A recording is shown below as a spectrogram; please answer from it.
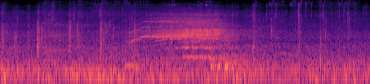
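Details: A colt neighing: a loud whinny that rises sharply, then holds a long wavering tone with stacked harmonics before falling away after about two seconds, over hoof clip-clops and low rumbling background noise.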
